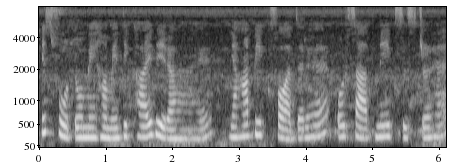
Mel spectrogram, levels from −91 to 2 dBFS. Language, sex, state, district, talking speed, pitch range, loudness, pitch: Hindi, female, Punjab, Pathankot, 185 wpm, 215-245 Hz, -16 LUFS, 230 Hz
